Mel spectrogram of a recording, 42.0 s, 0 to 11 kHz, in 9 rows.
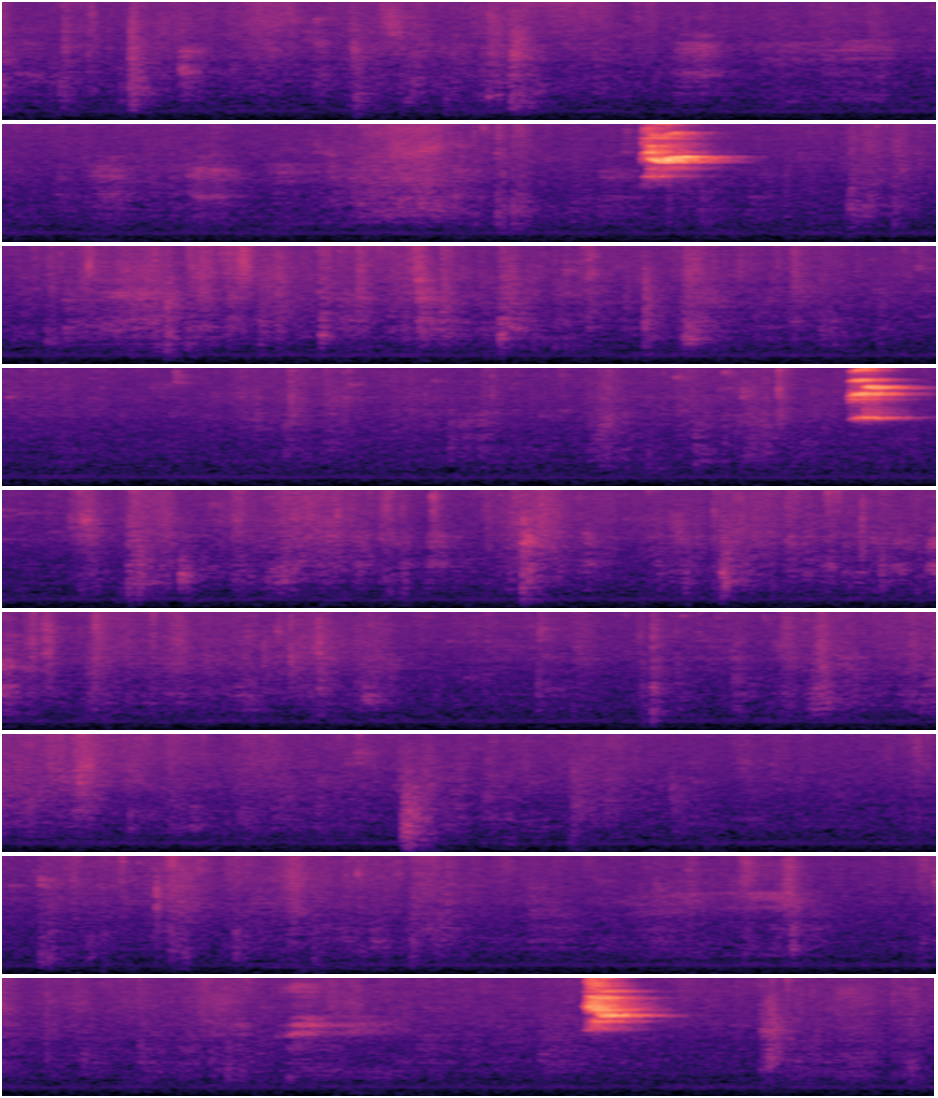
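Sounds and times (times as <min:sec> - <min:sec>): faint steady hum: 0:00.0 - 0:42.0.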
